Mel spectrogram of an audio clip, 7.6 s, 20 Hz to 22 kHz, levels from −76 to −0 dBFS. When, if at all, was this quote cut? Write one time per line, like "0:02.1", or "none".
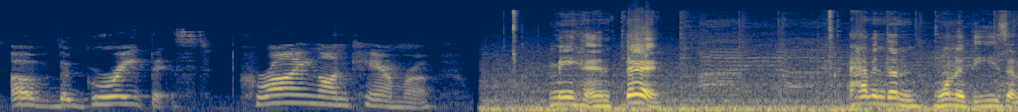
0:03.5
